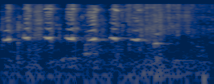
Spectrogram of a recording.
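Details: Eight Bluetick Coonhound puppies at feeding time indoors; a run of seven short, high whines repeated about every quarter second, then fading, with faint room noise.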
